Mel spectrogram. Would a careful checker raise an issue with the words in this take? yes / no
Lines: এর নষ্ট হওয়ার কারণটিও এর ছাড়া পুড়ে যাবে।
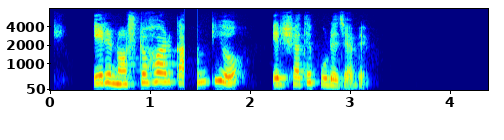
yes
